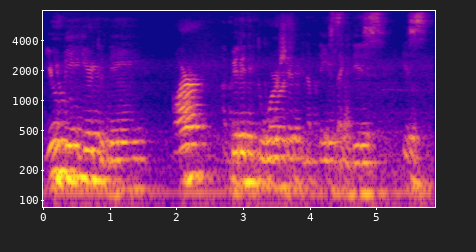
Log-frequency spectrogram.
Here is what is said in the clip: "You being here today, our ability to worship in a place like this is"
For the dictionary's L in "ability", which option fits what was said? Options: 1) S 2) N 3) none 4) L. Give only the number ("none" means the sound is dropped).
4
